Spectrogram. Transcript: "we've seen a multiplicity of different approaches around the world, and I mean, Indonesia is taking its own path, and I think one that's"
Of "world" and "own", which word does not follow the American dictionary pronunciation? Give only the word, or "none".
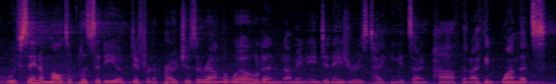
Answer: none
